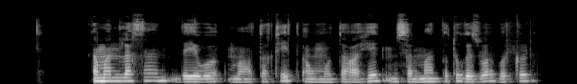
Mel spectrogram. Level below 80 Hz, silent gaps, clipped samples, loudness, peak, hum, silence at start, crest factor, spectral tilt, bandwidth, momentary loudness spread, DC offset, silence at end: -60 dBFS; 0.46-0.86 s; under 0.1%; -19 LUFS; 0 dBFS; none; 0.35 s; 20 dB; -5.5 dB/octave; 11.5 kHz; 9 LU; under 0.1%; 0.4 s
